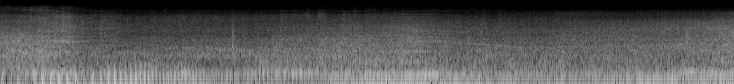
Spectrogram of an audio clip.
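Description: Engine of a small vehicle running as it drives slowly along a street, a low rumbling note with road noise.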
